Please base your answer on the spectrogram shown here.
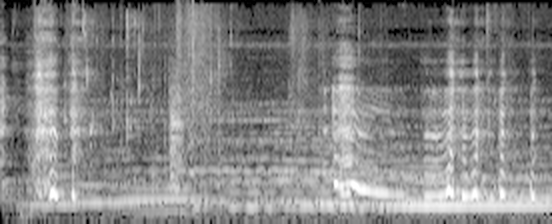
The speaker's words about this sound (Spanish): Rompe a llorar y apoya la cara en el brazo.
